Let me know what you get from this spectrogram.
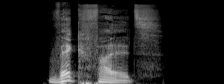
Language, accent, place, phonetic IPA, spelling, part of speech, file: German, Germany, Berlin, [ˈvɛkˌfals], Wegfalls, noun, De-Wegfalls.ogg
- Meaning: genitive singular of Wegfall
